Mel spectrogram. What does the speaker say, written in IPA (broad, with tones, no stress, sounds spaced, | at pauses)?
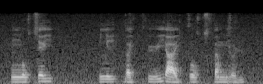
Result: ŋ o˨ w t͡s e˥ j | l iː˨ k̚ w ɐ˨˩ j t̪ʰ yː˨˥ j aː˨˩ j k o˨˩ w t͡sʰ ɐ˧ m j ɵ˨˧ ɥ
